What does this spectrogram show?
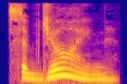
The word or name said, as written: subjoin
